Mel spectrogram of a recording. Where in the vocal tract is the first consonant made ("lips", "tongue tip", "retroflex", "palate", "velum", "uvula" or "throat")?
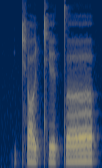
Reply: palate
